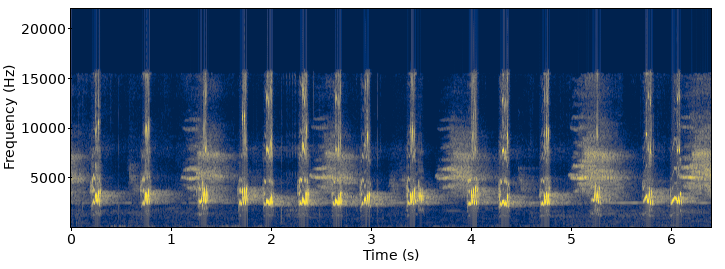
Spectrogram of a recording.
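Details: Young yellow-vented bulbul calling to lure wild birds, giving evenly punctuated sharp chirps about twice a second, each with a raspy tail, over a quiet background.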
